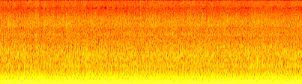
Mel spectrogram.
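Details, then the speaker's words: Yard Machine single-cylinder mower that would not start after winter storage, after repair with fresh gasoline: steady chug at constant speed with no misses or surging. Light smoke and oil mist from the muffler, likely too much oil. Normal running. "So it started and ran, however, it's smoking lightly, and there's an oil mist coming from the muffler and landing on the deck."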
